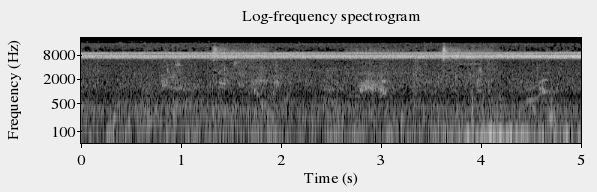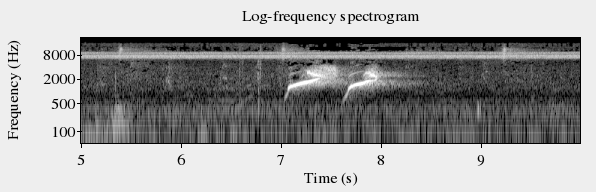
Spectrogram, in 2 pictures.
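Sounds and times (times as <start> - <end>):
constant high-pitched insect hum: 0.0 - 9.9
black-capped donacobius rising whistled notes in eastern lowlands of South America: 7.0 - 8.4.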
